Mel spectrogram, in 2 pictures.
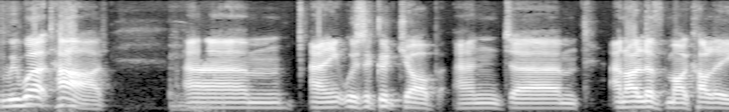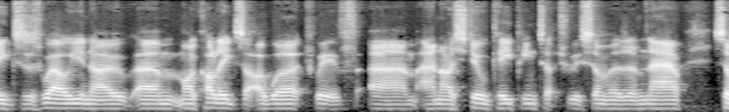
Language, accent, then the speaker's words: English; Solihull, West Midlands, United Kingdom; And I grew up in the Midlands, I grew up in Solihull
